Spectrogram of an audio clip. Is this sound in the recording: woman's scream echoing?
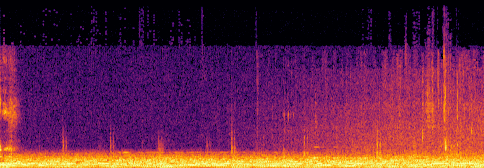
no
